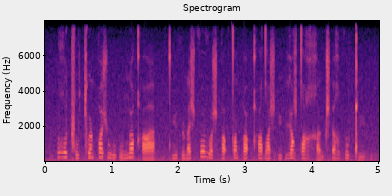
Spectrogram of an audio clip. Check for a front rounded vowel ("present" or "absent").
present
